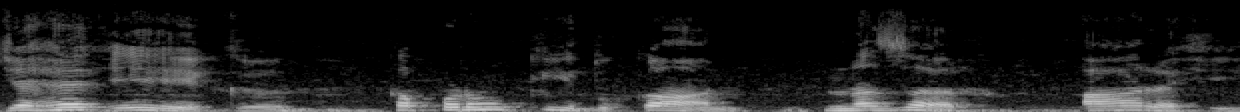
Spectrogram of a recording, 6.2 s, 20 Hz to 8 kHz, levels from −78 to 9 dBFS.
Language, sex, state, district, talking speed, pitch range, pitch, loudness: Hindi, male, Rajasthan, Bikaner, 85 wpm, 115-170 Hz, 155 Hz, -16 LUFS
